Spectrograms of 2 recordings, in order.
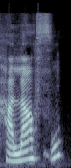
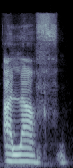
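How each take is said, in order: First: The word begins with an h sound. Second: The word begins directly with a vowel. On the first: The speaker calls it right. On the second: The speaker calls it wrong.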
